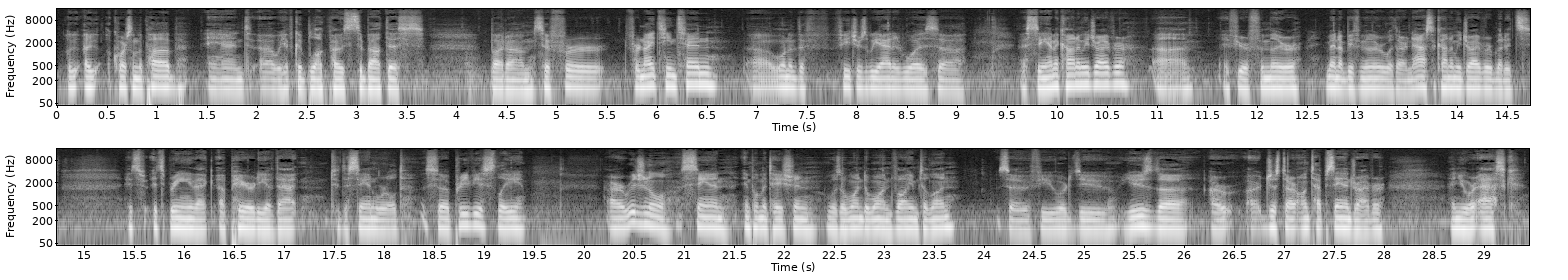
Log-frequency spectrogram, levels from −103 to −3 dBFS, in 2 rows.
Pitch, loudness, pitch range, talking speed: 110 Hz, -18 LUFS, 105-120 Hz, 195 wpm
